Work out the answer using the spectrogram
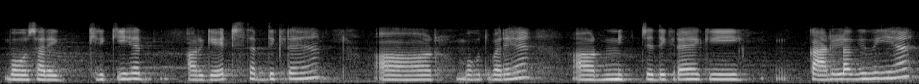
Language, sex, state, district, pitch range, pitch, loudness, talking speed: Hindi, female, Bihar, West Champaran, 225-260 Hz, 235 Hz, -18 LUFS, 155 wpm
